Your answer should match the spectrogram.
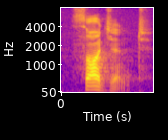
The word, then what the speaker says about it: sergeant: Sergeant. We don't pronounce an R in it.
